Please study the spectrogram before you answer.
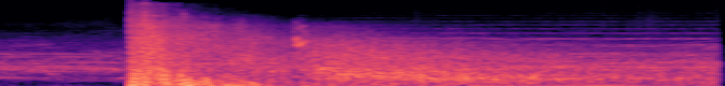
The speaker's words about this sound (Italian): Ed è in quel momento che si sente uno sparo.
